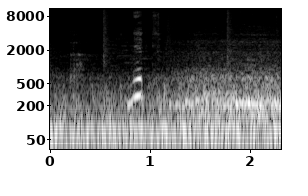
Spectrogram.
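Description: Steady low rumble of a running car heard from inside its cabin, with a short click about half a second in.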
